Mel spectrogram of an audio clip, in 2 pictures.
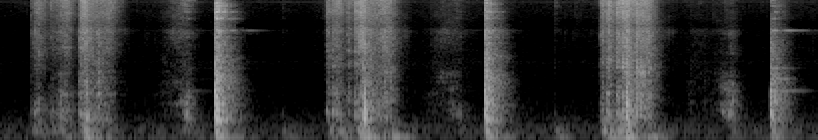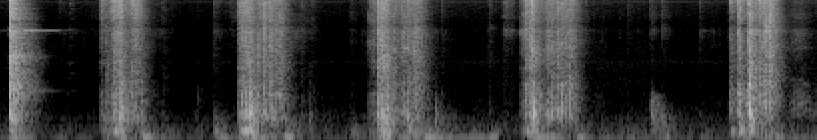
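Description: A knife chops a red onion on a cutting board in a steady, unhurried rhythm of sharp, close taps, a dozen or more strokes with short pauses between them.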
